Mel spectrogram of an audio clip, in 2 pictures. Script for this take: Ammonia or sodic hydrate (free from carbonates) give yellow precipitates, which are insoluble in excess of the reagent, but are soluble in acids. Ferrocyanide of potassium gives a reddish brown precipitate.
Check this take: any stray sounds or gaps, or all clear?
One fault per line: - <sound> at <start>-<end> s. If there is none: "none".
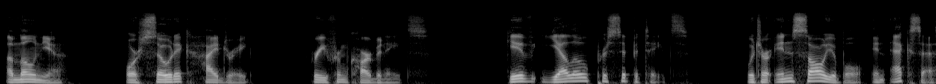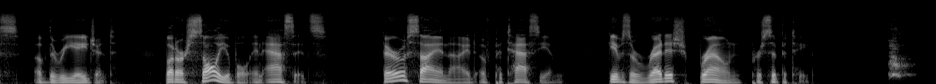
- bark at 18.2-18.5 s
